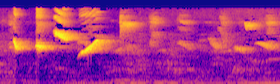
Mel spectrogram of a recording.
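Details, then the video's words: Green-winged saltator gives a short song of four loud, rich, slurred whistles in under two seconds, some rising, followed by softer chirps and whistles. "Trinca ferro canto curto"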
